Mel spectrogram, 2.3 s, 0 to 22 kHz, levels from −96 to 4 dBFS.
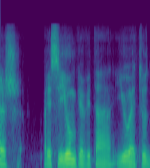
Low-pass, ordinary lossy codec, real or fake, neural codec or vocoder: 10.8 kHz; Opus, 16 kbps; fake; codec, 16 kHz in and 24 kHz out, 0.8 kbps, FocalCodec, streaming, 65536 codes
